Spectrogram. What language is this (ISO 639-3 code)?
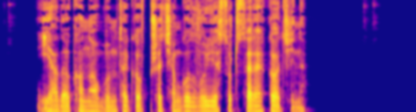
pol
